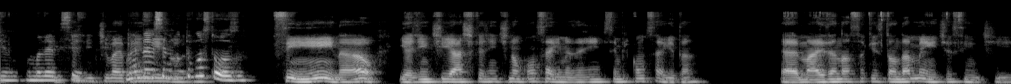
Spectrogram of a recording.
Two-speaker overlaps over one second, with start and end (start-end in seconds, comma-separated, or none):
0.5-1.9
